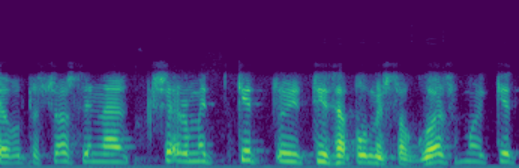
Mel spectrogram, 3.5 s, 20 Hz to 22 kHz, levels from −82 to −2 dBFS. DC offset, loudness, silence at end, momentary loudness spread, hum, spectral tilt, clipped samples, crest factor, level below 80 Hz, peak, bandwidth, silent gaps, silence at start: under 0.1%; -23 LUFS; 0.05 s; 7 LU; none; -8 dB/octave; under 0.1%; 18 dB; -52 dBFS; -4 dBFS; 4.9 kHz; none; 0 s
